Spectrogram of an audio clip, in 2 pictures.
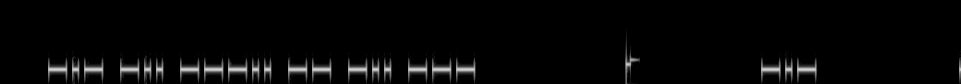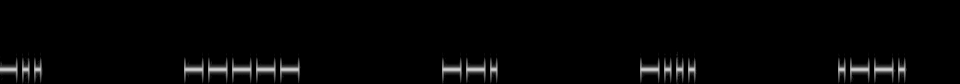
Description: Morse code, heard as a keyed tone, about 20 wpm, spaced as for 9 wpm, 700 Hz. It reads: KD8MDO KD0GBP
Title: USA Call Signs - 6 Characters - 8x Character Spacing - 20wpm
